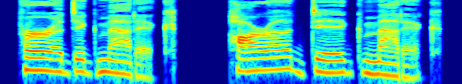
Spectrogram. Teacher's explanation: Stress gmat and keep di light.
